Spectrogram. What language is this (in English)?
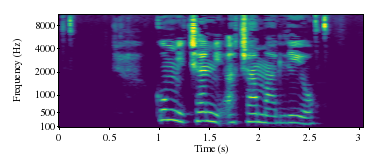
Central Tarahumara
